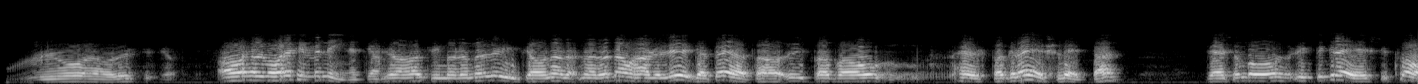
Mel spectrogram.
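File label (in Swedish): Kyrkhult Blekinge, dialekter; Folkminnen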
